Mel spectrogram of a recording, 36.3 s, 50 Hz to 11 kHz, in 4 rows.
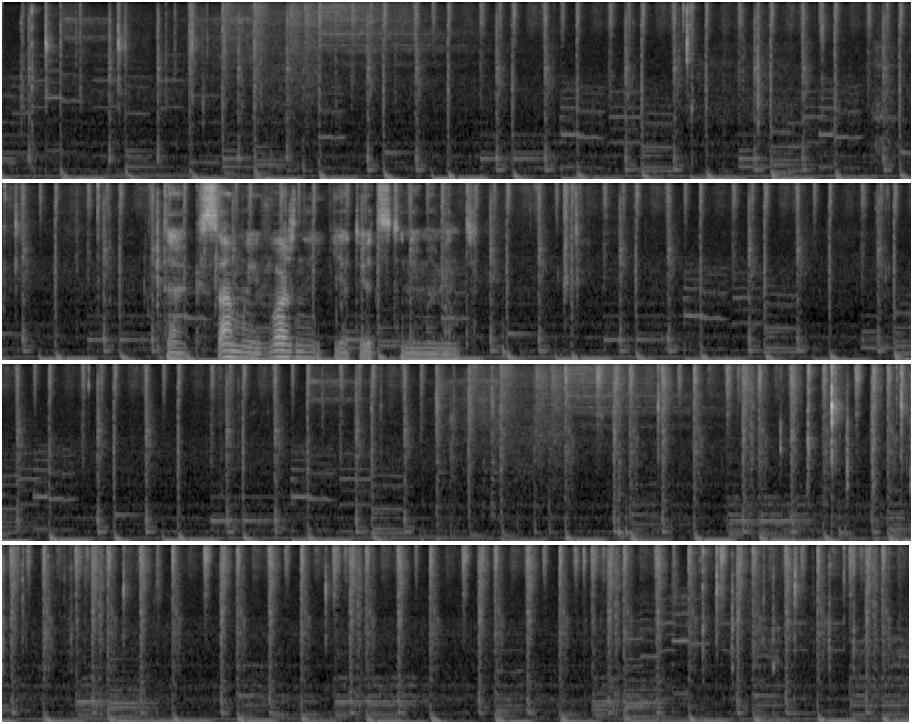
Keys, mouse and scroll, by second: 22.0 click, 24.8-36.3 drag.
